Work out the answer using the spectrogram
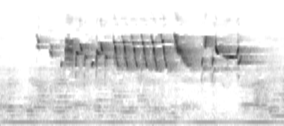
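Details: ['Algerian European goldfinch song in the khaloui style: a fast, liquid stream of high twitters and buzzy trilled notes running nearly three seconds, with a steady low hum underneath.']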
